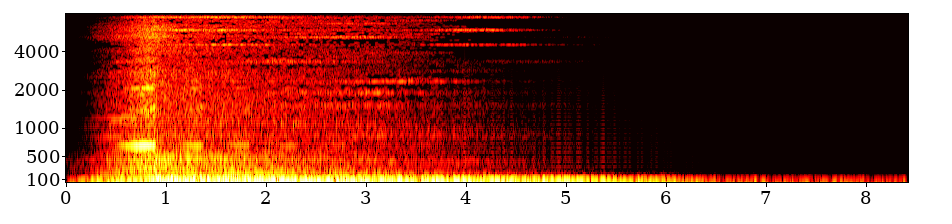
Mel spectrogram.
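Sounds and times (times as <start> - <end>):
swell: 0.0 - 5.4.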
